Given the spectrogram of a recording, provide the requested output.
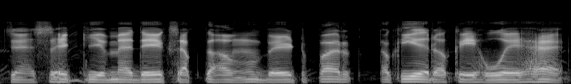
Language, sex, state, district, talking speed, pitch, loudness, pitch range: Hindi, male, Madhya Pradesh, Bhopal, 135 wpm, 110 Hz, -19 LUFS, 110-115 Hz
